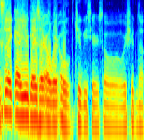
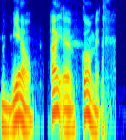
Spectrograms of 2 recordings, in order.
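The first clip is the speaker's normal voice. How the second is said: put-on robotic computer voice, quieter; 5 dB quieter than usual. Voicing the cat as a computer translator: imitating text-to-speech voice. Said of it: "Text to speech".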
